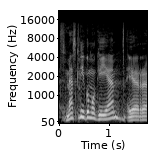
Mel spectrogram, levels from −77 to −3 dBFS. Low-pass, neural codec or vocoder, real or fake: 14.4 kHz; vocoder, 44.1 kHz, 128 mel bands every 256 samples, BigVGAN v2; fake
